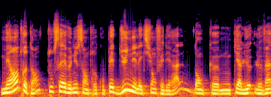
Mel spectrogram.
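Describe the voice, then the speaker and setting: Against a quiet background, a man speaks at a moderate pace in a dark, mellow tone that is somewhat breathy. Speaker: radio host. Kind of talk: radio show opening monologue. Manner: halting.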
